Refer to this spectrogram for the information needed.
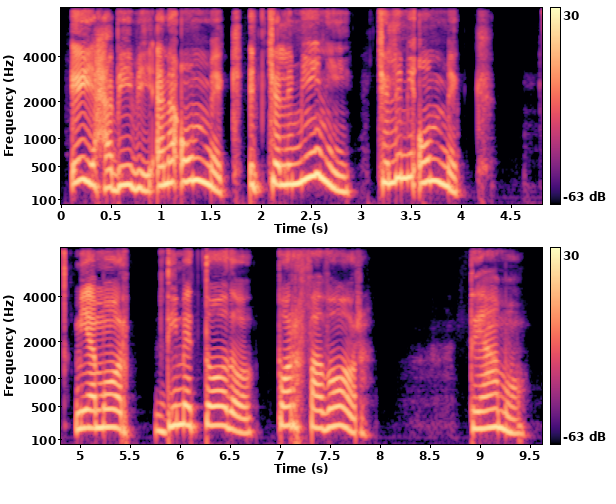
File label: voice Arabic and Spanish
